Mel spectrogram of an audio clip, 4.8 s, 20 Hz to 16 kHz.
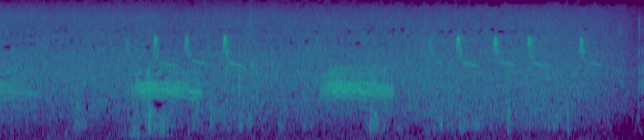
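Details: Bearded reedlings (Panurus b. biarmicus) in the Camargue, France, August 2020, give short, bright metallic pings in loose series, with two longer nasal buzzy notes, over a steady hiss of wind.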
